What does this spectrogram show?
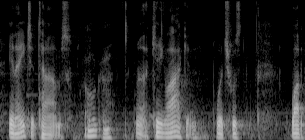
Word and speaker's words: Lycaon: The king, for those who don't know, King Lycan was, or Lycaon, however you want to pronounce it, it's depending on where you're standing in the world is how you pronounce stuff. But I pronounce it King Lycan because I'm a ignorant old hick.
